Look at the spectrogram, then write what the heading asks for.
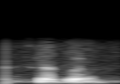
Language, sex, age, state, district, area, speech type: Hindi, male, 18-30, Madhya Pradesh, Harda, urban, conversation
